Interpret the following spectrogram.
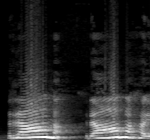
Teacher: വിസർഗത്തിന് ഹ എന്ന ശബ്ദത്തിന്റെ പകുതി ഉച്ചാരണമേ പാടുള്ളൂ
